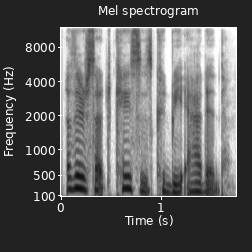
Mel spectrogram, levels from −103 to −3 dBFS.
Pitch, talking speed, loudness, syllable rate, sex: 195 Hz, 205 wpm, -19 LUFS, 5.6 syllables/s, female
